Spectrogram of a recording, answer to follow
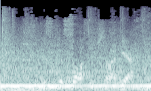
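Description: A steady low mechanical hum, like an engine running on the site, holds one even pitch throughout. Voices come in over it from about a second in.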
